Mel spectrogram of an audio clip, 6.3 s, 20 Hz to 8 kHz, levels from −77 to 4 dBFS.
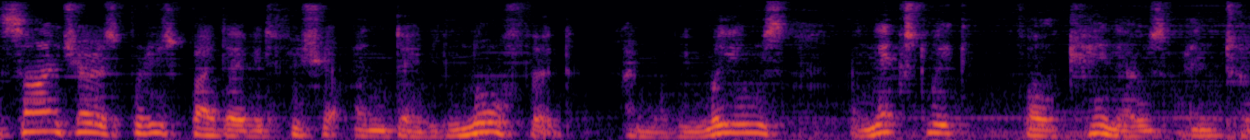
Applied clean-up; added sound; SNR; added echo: neural separator model SepFormer DNS4.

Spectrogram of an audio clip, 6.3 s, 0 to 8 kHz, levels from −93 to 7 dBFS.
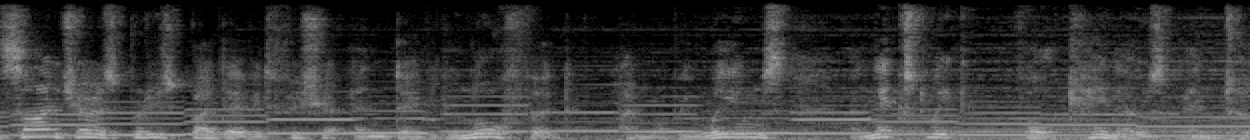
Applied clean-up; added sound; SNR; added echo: none; Wind instrument, woodwind instrument; 7 dB; reverberation time 0.2 s.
